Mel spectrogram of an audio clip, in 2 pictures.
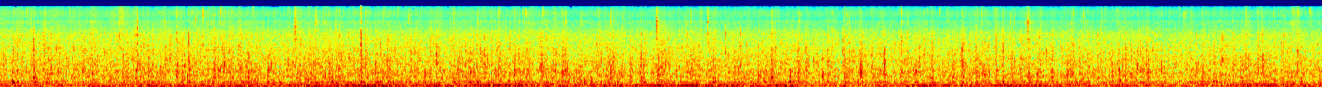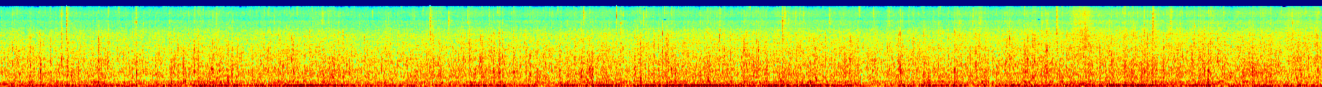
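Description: Steady rain falling on a rooftop garden, an even hiss with scattered separate drop ticks, over a low steady rumble.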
